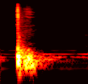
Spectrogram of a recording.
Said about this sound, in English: When I walked into the building, I heard the following sound. This is what I heard. I heard the sound of a door that slams.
